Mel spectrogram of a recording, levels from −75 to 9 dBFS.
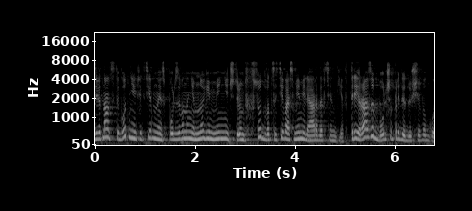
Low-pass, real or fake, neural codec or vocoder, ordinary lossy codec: none; real; none; none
